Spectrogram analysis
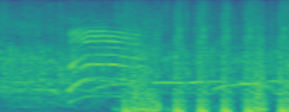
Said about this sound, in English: Oh my gosh, hand claps for being able to relate.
